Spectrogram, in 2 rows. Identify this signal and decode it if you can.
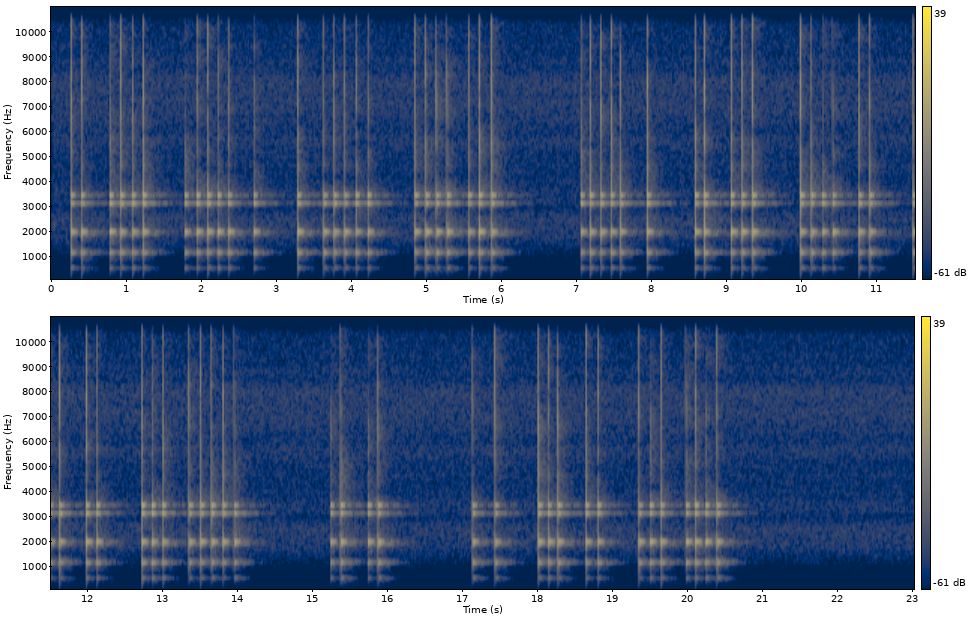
Tap code, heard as taps on a metal pipe, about 7 knocks a second, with room echo. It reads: IVES VHRGP G AMO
